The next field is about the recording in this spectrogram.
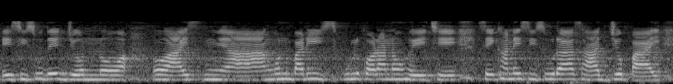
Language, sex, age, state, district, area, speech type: Bengali, female, 30-45, West Bengal, Paschim Bardhaman, urban, spontaneous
